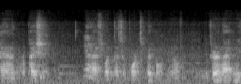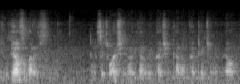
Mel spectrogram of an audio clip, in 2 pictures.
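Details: Adult man; typical speech.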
